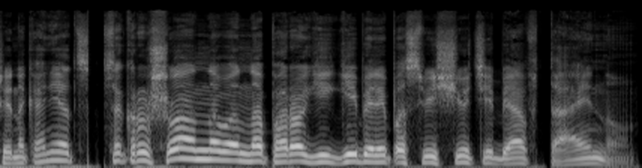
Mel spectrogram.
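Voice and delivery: high, menacing otherworldly voice; menacing creature voice. Acted. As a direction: threaten like a tormenting spirit. Creature threatens Chen.

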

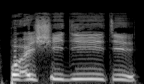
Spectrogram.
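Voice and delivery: very high, slow mad wail; a shriek of pure terror; frantic shouting hostage taker. A narrator's reading. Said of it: "безумный вопль".

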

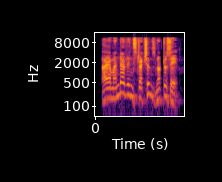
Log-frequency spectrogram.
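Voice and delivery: high, quick official refusal; shrill police inspector. A narrator's reading. Inspector under instructions answering Fielding, high and shrill. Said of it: "said in shrill tones".

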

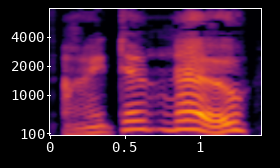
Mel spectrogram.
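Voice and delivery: slow, hesitant and high. A narrator's reading. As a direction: draw the words out doubtfully. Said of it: "Hermione said slowly".

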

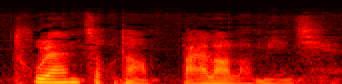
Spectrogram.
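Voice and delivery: plain reading voice

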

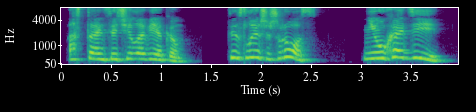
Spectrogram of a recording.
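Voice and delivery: high anguished cry; pained cry. A narrator's reading. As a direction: cry out in pain and longing. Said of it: "наполненный болью крик".

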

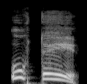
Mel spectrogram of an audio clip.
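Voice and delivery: little brother's high, thrilled gasp; delighted wow. Acted. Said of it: "оценил его мастерство ладошка".

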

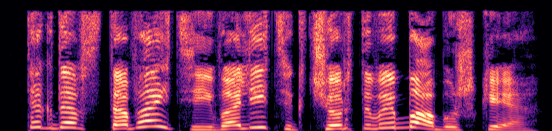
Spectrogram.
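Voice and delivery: high, very loud furious yell; girl yelling at the brute to go to hell. A narrator's reading. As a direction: scream it at him furiously. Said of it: "заорала я".

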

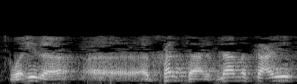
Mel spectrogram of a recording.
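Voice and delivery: usual speaking voice

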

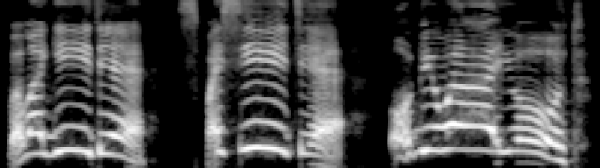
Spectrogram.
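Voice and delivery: very high, slow, hoarse shrieking; wheezing scream for help. A narrator's reading. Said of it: "Хрипит".

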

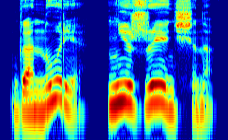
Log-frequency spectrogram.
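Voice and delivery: plain reading voice

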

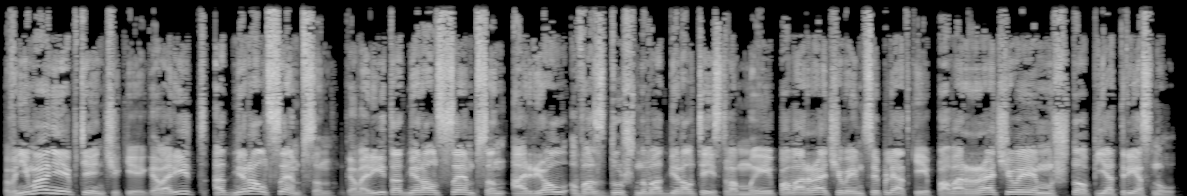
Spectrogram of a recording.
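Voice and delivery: high, grandiose mock-admiral announcement; mock announcement shout. A narrator's reading. Pilot hails crew as admiral over intercom, mock announcement. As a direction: stretch it out pompously, rolling into the command. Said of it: "крикнул в переговорное устройство".

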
